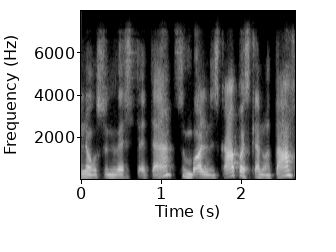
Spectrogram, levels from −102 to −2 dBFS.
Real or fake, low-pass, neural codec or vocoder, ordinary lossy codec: fake; 7.2 kHz; autoencoder, 48 kHz, 32 numbers a frame, DAC-VAE, trained on Japanese speech; Opus, 64 kbps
